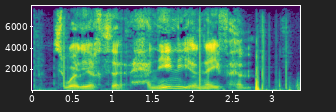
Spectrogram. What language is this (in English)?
Kabyle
